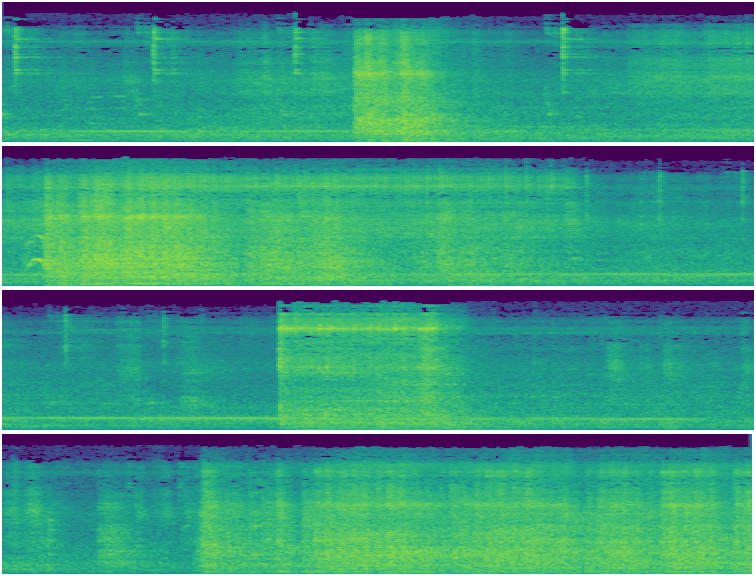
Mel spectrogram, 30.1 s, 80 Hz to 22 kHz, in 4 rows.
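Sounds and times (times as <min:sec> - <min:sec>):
grinding clattering noise: 0:00.0 - 0:30.0
steady machine hum: 0:00.0 - 0:30.0.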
